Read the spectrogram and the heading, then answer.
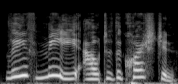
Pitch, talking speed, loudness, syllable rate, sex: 300 Hz, 200 wpm, -14 LUFS, 4.9 syllables/s, female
